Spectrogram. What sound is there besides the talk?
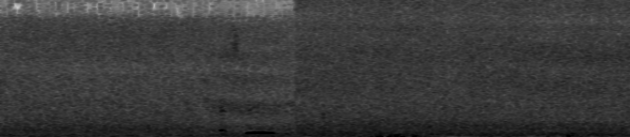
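waterfall in Scotland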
